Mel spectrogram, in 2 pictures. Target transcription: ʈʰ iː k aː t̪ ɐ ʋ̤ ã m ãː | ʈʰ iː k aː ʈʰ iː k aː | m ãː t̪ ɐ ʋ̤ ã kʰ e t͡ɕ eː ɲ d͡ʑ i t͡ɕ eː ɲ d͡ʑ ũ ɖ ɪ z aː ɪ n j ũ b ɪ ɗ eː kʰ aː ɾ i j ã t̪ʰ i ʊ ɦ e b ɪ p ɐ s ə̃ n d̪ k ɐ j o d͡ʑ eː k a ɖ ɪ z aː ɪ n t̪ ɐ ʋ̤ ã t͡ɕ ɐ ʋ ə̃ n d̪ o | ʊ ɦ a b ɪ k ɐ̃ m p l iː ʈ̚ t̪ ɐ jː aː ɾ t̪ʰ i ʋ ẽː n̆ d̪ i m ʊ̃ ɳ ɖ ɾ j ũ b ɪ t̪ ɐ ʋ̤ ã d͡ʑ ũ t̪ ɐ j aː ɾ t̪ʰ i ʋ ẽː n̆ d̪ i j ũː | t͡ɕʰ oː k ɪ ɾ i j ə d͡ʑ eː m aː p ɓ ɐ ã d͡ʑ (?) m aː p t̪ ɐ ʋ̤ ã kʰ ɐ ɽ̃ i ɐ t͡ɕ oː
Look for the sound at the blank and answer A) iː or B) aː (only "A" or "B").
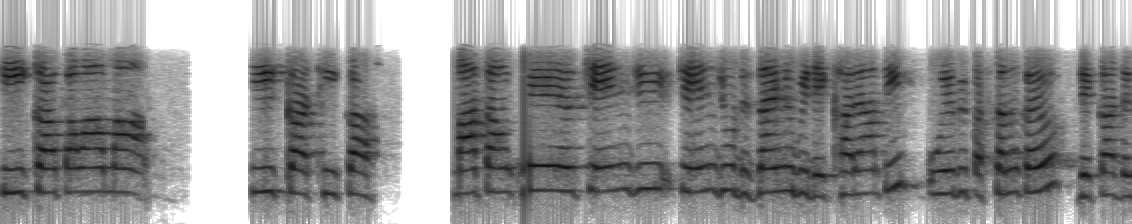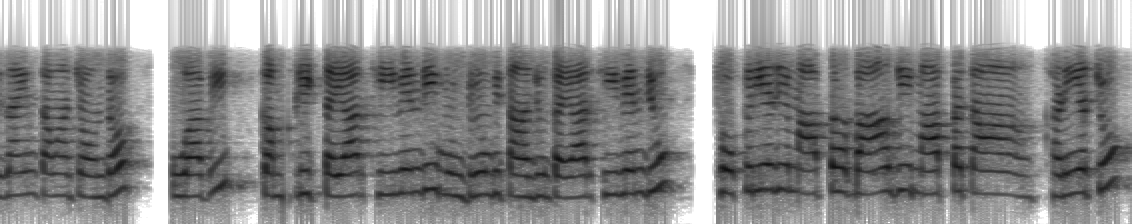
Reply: A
